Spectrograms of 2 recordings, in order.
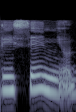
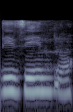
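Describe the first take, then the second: First: The middle consonant is a clear s sound. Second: The middle consonant is a buzzing z sound. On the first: The speaker calls it right. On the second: The speaker calls it wrong.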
